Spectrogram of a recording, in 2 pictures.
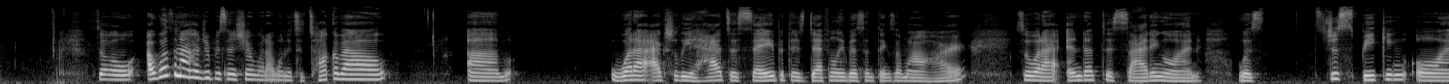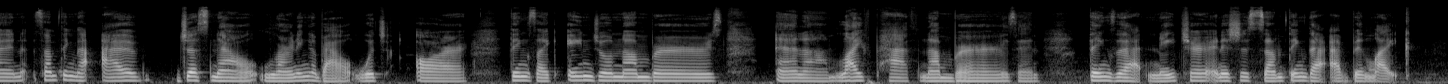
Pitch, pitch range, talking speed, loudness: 175 Hz, 160-190 Hz, 145 wpm, -21 LUFS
